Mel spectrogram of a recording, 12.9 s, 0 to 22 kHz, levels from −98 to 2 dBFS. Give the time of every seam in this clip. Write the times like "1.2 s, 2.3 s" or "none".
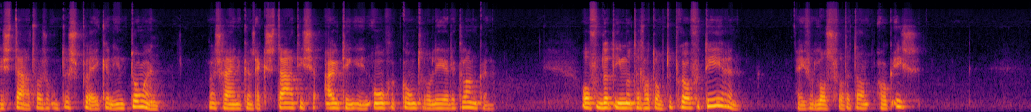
3.2 s, 8.0 s, 10.5 s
